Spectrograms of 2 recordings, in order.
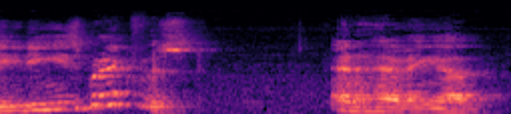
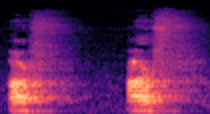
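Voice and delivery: dog barking; 7 dB louder than usual. Acted.

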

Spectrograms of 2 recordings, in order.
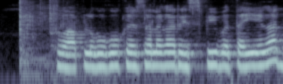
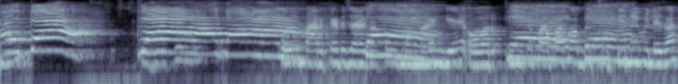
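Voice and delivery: raised voice; 8 semitones higher, 6 dB louder than usual. Real, not acted. Raised voice over baby.

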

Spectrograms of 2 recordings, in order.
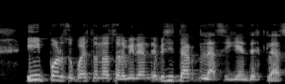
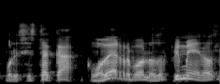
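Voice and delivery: usual speaking voice

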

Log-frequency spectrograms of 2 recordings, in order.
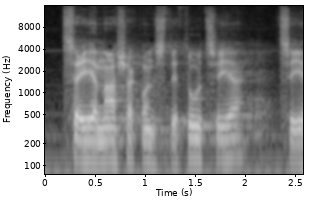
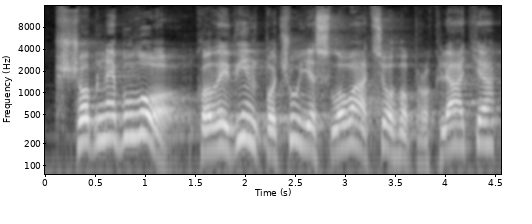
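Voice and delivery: solemn scripture reading; 2 semitones higher, 4 dB louder than usual. Acted. (урочисте читання Писання)

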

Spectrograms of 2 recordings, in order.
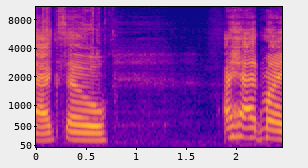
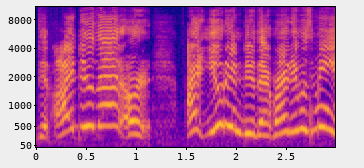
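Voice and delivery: flustered disbelief; 8 semitones higher, faster than usual. Retold or imitated. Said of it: "And I'm like".

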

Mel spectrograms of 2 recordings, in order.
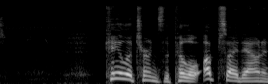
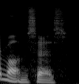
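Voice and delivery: usual speaking voice

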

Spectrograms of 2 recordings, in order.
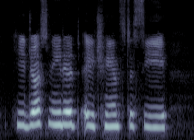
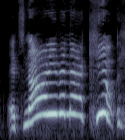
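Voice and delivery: high, loud indignant protest; exasperated protest; 13 semitones higher, 8 dB louder than usual. Acted. Father resisting the girls' sad faces, high loud exasperated protest. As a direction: insist it's not cute, cracking.

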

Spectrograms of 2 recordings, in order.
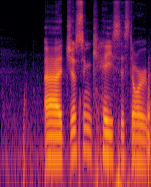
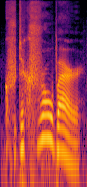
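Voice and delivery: excited; 7 semitones higher, 7 dB louder, slower than usual. Real, not acted. Game discovery, excited exclamation.

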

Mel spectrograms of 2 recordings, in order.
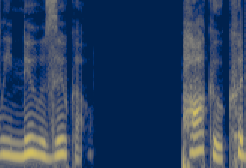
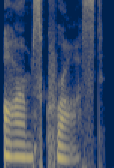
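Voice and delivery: usual speaking voice

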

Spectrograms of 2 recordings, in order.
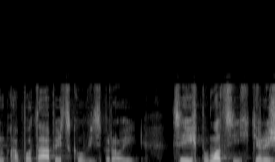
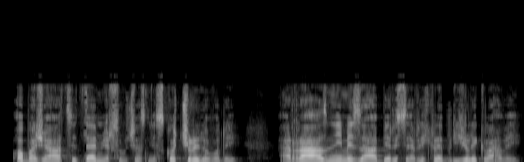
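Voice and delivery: usual speaking voice

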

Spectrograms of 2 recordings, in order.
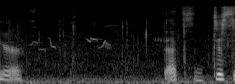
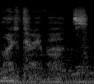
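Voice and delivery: whisper; 5 semitones lower, 13 dB quieter than usual. Real, not acted. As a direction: hush it to the camera. Quiet gym.

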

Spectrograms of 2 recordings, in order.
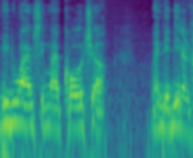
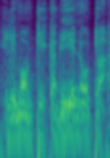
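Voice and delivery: unvoiced whispered prayer in tongues; 2 semitones lower, 6 dB quieter than usual. Real, not acted. Pastor whispering tongues over the congregation.

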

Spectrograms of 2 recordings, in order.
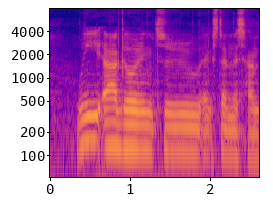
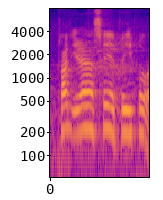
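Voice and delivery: loud, higher-pitched call to a crowd; 9 semitones higher, 5 dB louder than usual. Acted. Calling people over to sit on the bench, called out. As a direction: announce it brashly to everyone.

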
